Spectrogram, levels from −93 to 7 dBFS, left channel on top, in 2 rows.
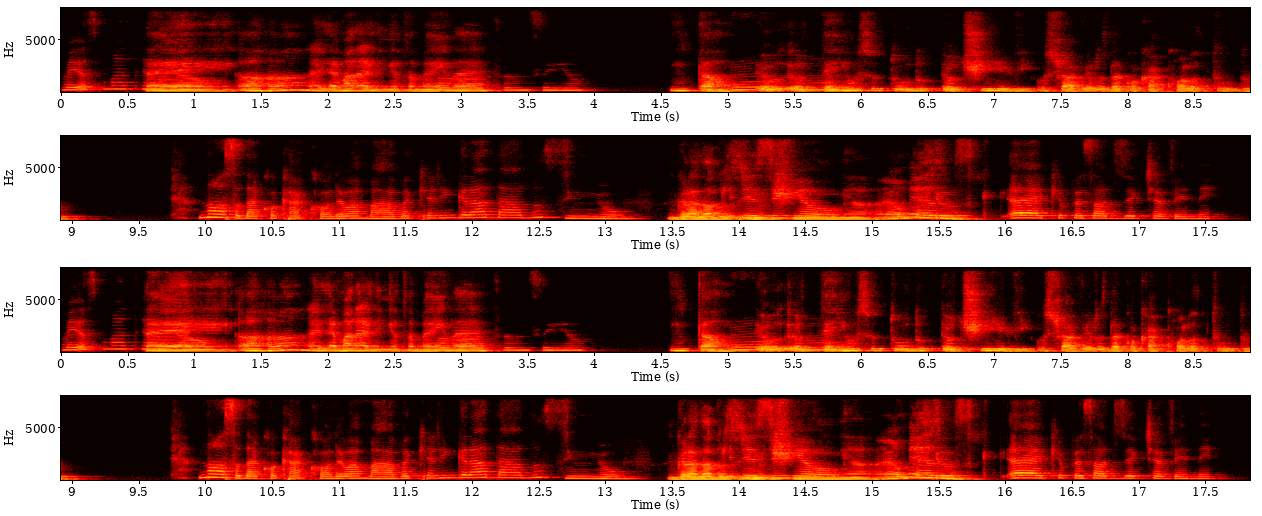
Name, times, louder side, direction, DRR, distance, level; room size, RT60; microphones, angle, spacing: voice 1, 0.0-1.1 2.5-3.9 5.0-6.0 9.7-13.2 13.9-14.8 15.4-15.6 16.0-17.5, right 1 dB, 15° right, 0.6 m, -34 dB
voice 2, 0.6-3.2 4.6-9.0 13.5-15.7, right 1 dB, 55° right, 1.4 m, -28 dB
4.8 x 4.5 x 5.7 m
head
